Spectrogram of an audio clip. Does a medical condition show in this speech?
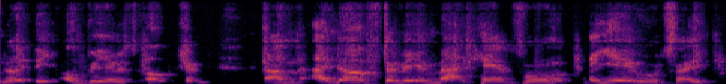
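Yes: quadriplegic cerebral palsy.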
